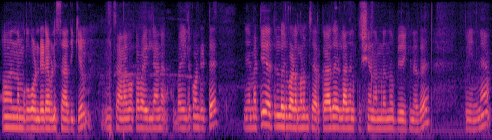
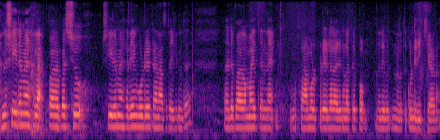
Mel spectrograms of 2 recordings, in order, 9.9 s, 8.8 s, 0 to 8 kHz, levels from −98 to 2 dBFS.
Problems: none marked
